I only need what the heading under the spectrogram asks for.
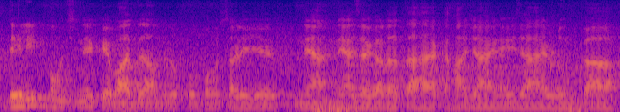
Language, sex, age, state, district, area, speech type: Urdu, male, 18-30, Bihar, Darbhanga, urban, spontaneous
